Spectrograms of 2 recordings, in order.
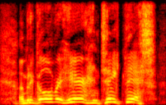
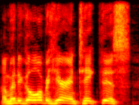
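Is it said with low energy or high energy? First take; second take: high energy; low energy. First: It is said forcefully, with lots of energy. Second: It is said flatly, with little energy.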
